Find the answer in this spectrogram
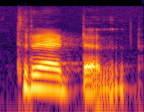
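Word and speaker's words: threaten: तो THR साथ में हो गया त्र, THR का साथ में ही उच्चारण त्र, तो थ्रे बन गया, क्योंकि EA का उच्चारण ए है। थ्रे और टन, TEN। अब ऐसे ही होता TEN तो इसको टैन बोलते, लेकिन इसके साथ है तो टन करके इसका उच्चारण होगा थ्रेटन।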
